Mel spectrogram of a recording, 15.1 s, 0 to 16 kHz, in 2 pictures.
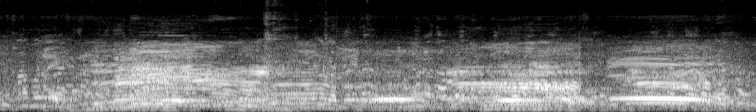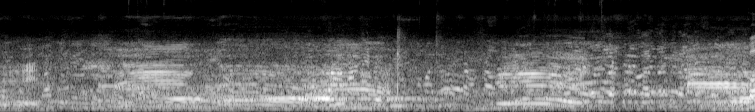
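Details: At Aftabganj market in Dinajpur, Bangladesh, on 4 March 2023, Sahiwal breed bull calves kept for fattening give repeated drawn-out lowing calls, some rising then falling, one after another over a busy background of human chatter.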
